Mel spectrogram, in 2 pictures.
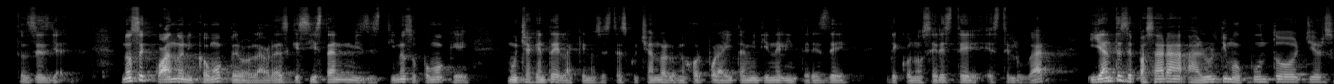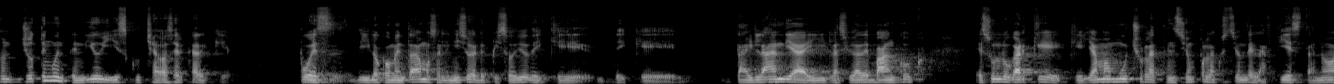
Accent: Mexico; nosotros como mexicanos

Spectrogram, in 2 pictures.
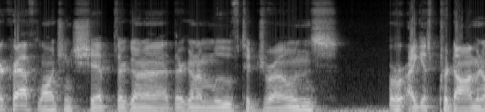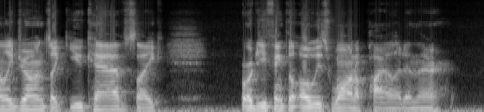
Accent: New England, United States; I'm from New England.

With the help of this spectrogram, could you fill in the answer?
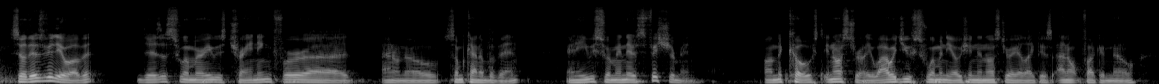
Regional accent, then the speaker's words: New Jersey, United States; I'm from Jersey

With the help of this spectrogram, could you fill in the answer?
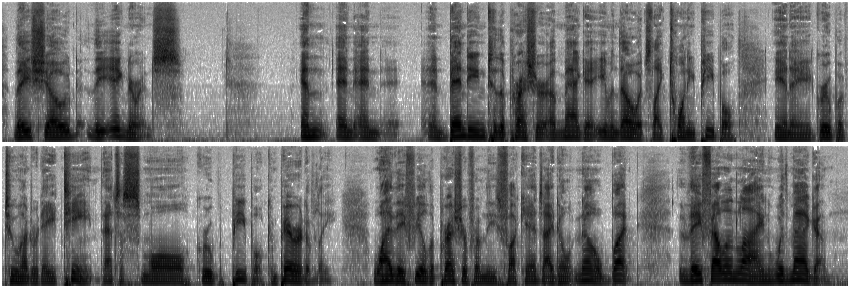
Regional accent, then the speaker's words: Minnesota, United States; my home state. of Minnesota.

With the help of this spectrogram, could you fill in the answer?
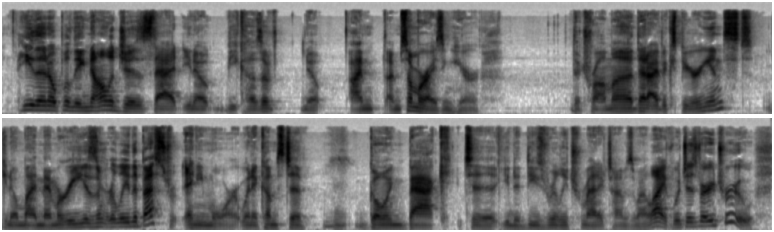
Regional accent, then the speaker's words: United States; I am an American. I am not a citizen of the United Kingdom.

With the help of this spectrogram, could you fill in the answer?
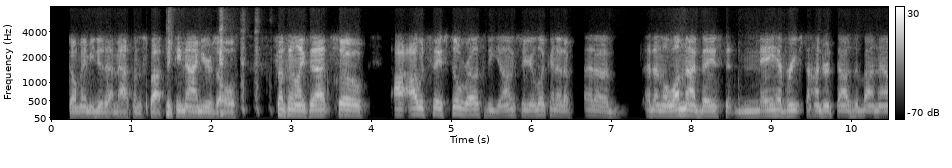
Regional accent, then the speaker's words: Georgia, United States; moved away as an adult; also born or lived in Montgomery, Alabama; now in Mobile, United States; I grew up in Georgia

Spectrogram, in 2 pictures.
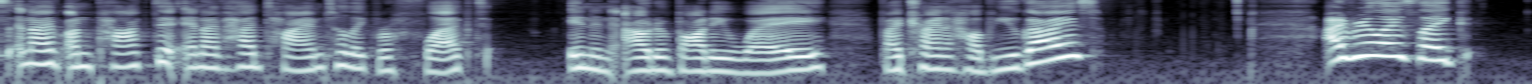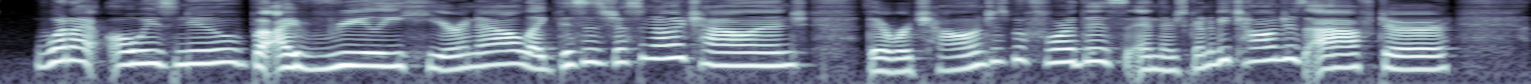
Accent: United States; I was born in America, so this is kind of all I've ever known

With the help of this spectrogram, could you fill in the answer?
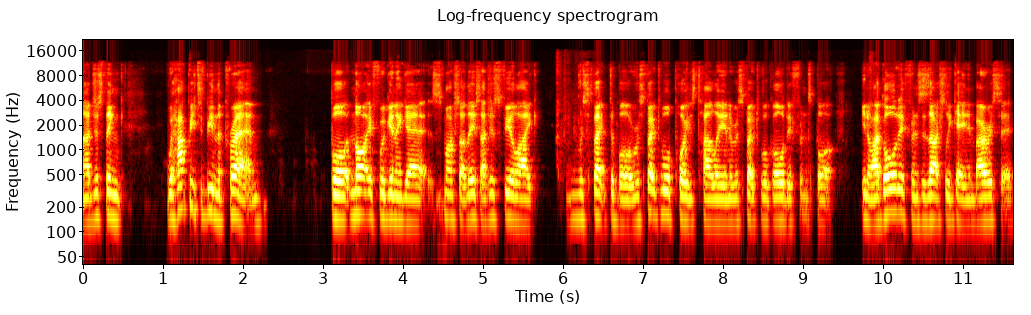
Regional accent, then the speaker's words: Swindon, South West England, United Kingdom; I was born in Swindon. Um, that's my hometown.

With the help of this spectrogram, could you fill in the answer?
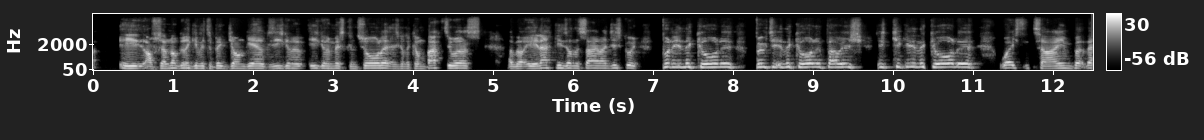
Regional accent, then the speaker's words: Wrexham, Wales, United Kingdom; a Welshman and a North Walian as well from Wrexham

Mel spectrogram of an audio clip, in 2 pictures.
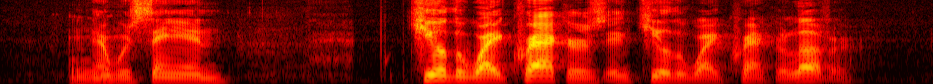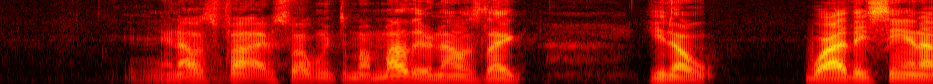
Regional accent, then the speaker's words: Midwest, United States; moved away; also born or lived in Washington, D.C. / Silver Spring, Maryland; I grew up on farms in the Midwest.

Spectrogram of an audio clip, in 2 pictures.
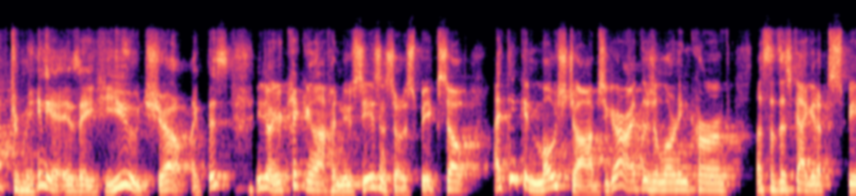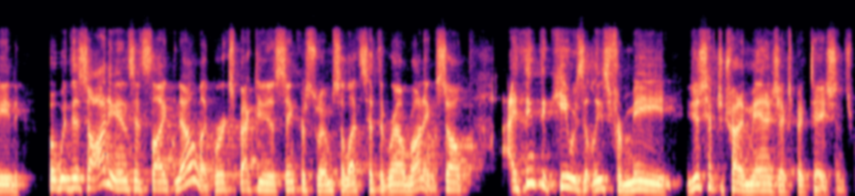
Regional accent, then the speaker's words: Canada; moved away; I do weekly radio hits back home. I'm Canadian, so I do it in Toronto and Calgary and Vancouver.

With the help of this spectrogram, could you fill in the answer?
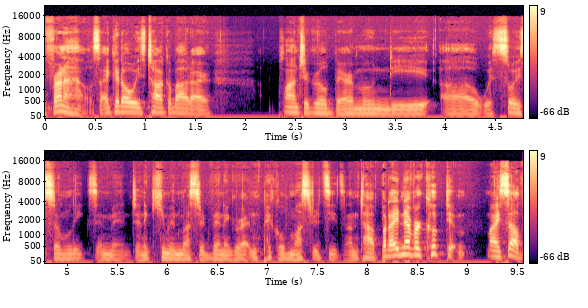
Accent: Crystal Lake, Illinois, United States; moved away as an adult; also born or lived in Philadelphia, Pennsylvania / Decatur, Illinois; now in Minneapolis, United States; I'm originally from the Chicagoland area, Crystal Lake, Illinois.

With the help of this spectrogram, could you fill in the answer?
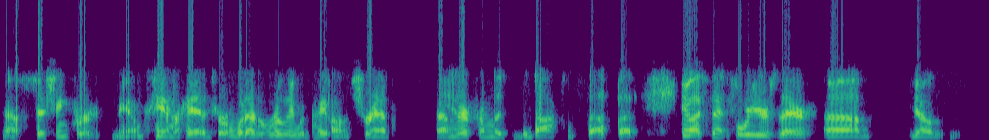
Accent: Northeast Kansas, United States; moved away as an adult; also born or lived in Colby, Kansas; now in Iowa, United States; I'm originally from Northeast Kansas, a small town. We have 2 stoplights.

